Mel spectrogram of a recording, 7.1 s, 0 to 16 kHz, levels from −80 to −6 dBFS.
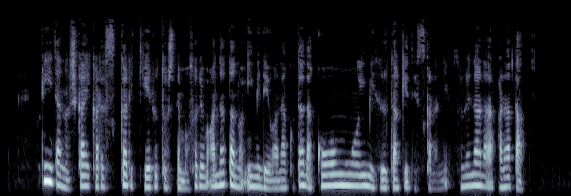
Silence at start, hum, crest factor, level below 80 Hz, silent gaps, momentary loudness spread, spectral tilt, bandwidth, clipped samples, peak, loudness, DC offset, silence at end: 0.5 s; none; 18 dB; -74 dBFS; none; 10 LU; -6 dB/octave; 11 kHz; under 0.1%; -6 dBFS; -26 LUFS; under 0.1%; 0.6 s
